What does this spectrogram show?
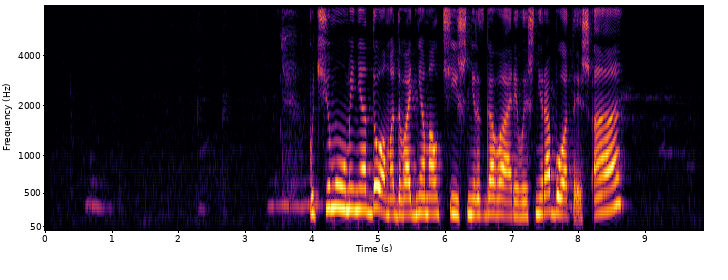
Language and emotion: Russian, angry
